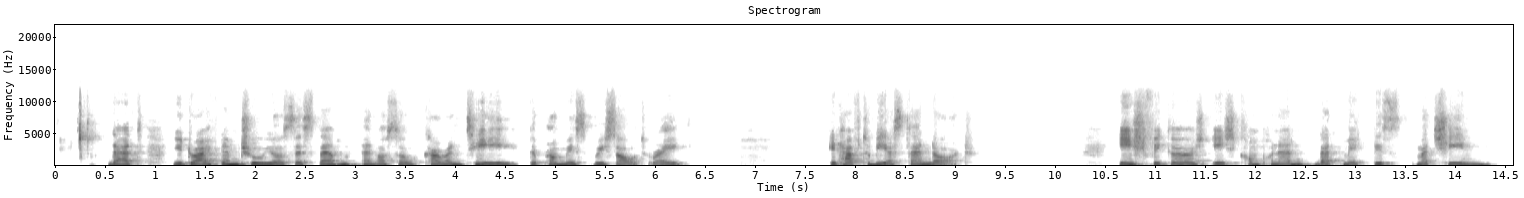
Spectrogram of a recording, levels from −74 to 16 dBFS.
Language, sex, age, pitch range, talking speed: English, female, 10-29, 200-265 Hz, 115 wpm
